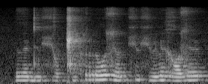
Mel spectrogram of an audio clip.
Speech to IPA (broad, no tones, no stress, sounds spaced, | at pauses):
ð e d̪ y ç o ɡ͡ǁ a f r o z ø ɡ ç y ç y l e ɣ ɔ z e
